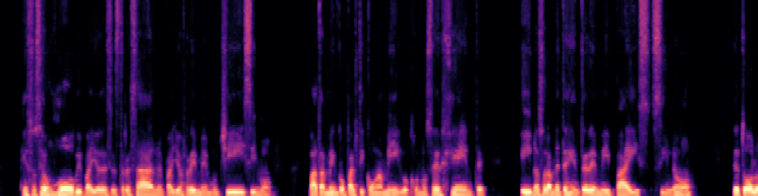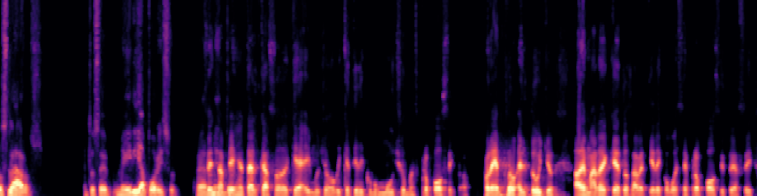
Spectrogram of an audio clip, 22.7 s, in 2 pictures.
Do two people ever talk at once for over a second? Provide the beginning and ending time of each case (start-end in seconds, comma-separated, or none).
none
